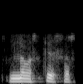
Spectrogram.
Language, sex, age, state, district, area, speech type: Hindi, male, 60+, Uttar Pradesh, Ayodhya, rural, conversation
